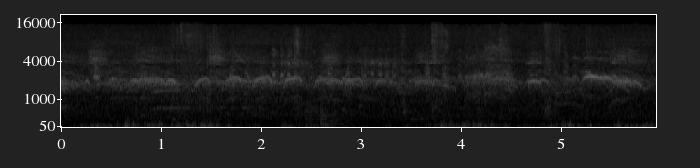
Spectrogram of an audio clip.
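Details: Steady chorus of common crane calls, a continuous band of overlapping bugling notes, over low rumbling wind-like noise.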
